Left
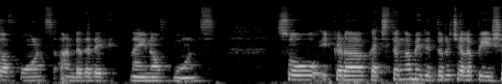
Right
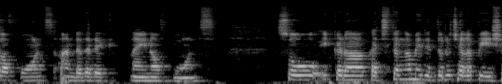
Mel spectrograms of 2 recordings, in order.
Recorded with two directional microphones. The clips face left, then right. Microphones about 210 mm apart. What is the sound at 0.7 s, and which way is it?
Speech, 20° left (ahead or behind).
